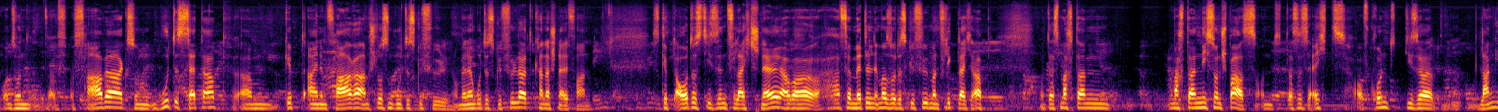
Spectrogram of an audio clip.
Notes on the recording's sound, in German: Live von der Rennstrecke!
